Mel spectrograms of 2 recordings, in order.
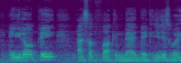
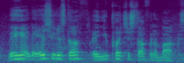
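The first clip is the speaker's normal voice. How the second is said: louder; 6 semitones higher, 8 dB louder than usual. Real, not acted. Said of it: "raised voice".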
